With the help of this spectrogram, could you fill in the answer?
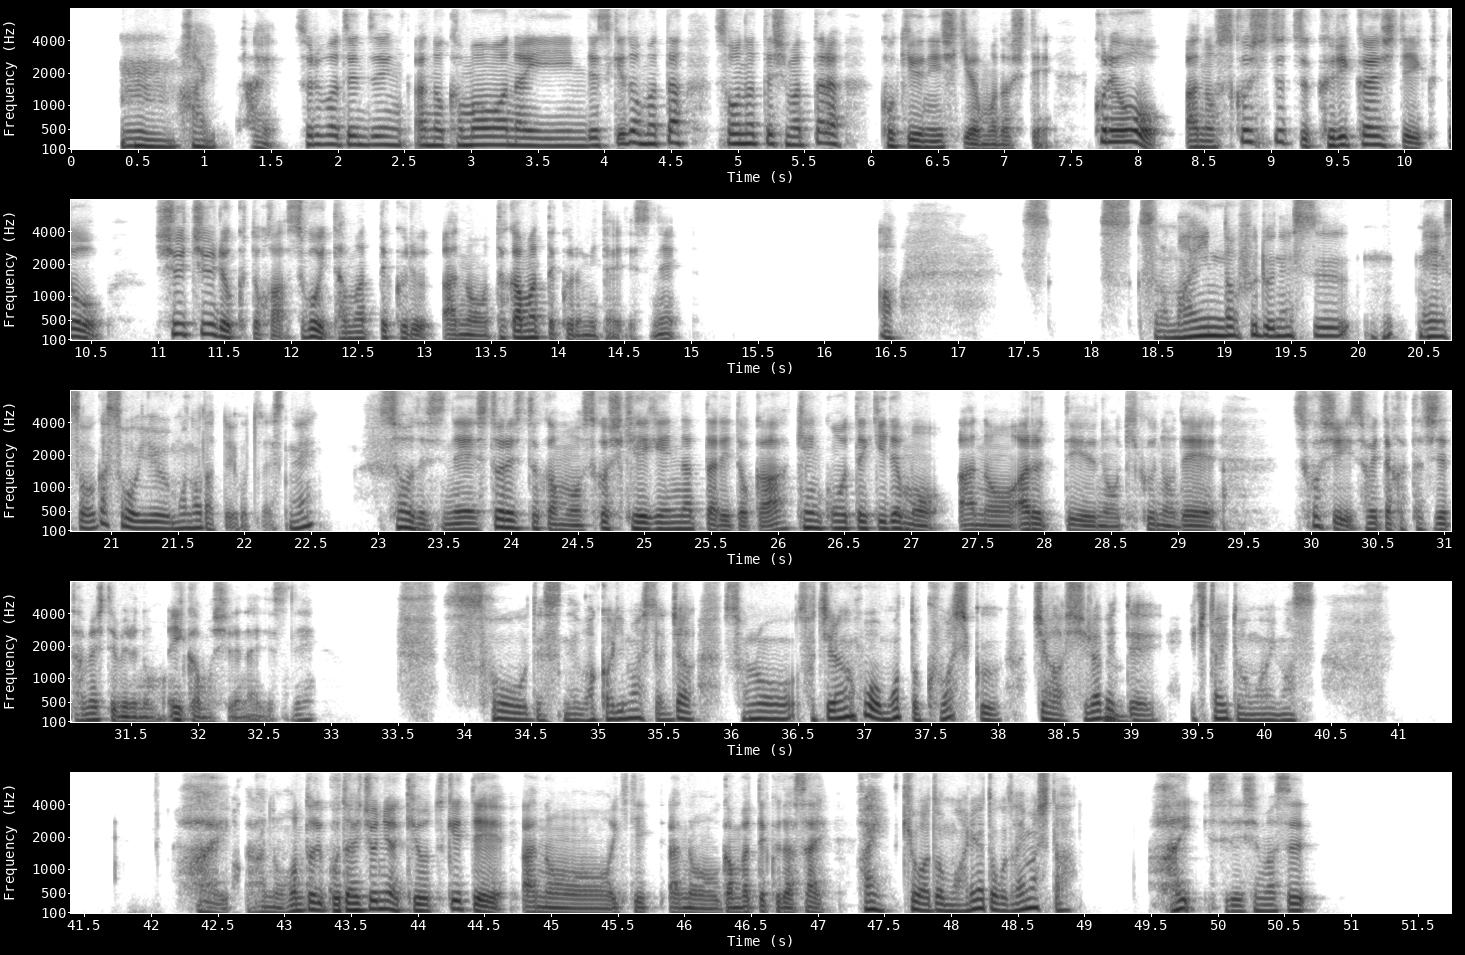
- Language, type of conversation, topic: Japanese, advice, ストレスが強いとき、不健康な対処をやめて健康的な行動に置き換えるにはどうすればいいですか？
- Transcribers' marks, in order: other background noise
